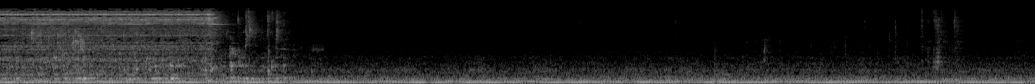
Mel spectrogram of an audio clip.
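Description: Tap water running into a bathroom sink, shut off suddenly about two seconds in. Then soft wet rubbing and small splashes as foaming face wash is worked over the face, over a steady low hum.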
